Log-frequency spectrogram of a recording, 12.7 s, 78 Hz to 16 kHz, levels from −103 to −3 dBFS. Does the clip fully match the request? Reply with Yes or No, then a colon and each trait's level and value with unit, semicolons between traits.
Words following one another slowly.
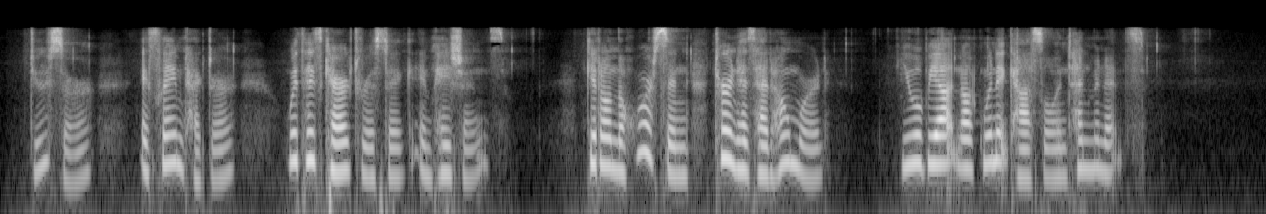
Yes: slow, 125 wpm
